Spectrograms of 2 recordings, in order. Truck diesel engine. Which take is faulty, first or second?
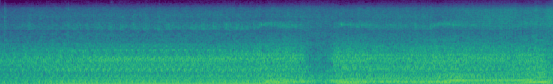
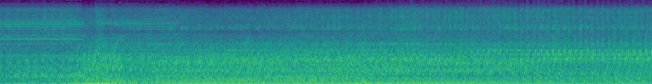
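second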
